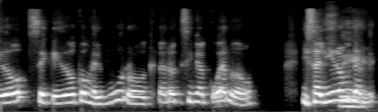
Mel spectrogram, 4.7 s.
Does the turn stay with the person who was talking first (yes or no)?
yes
